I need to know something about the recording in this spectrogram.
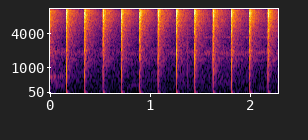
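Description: Gas cooktop's electric spark igniter clicking rapidly and evenly, about six clicks a second, while the burner has not yet lit: described as sounding like an explosion waiting to happen.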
